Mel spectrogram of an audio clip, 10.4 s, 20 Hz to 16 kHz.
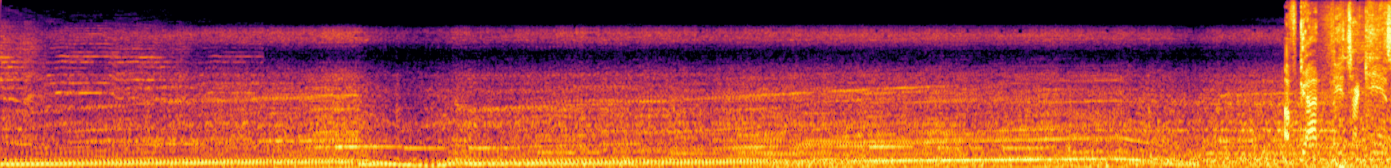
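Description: Yamaha YZF-R3's 321 cc parallel-twin engine pulling away from a stop, its pitch rising, dropping at an upshift about three seconds in, then climbing steadily again before falling off at another shift near the end.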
